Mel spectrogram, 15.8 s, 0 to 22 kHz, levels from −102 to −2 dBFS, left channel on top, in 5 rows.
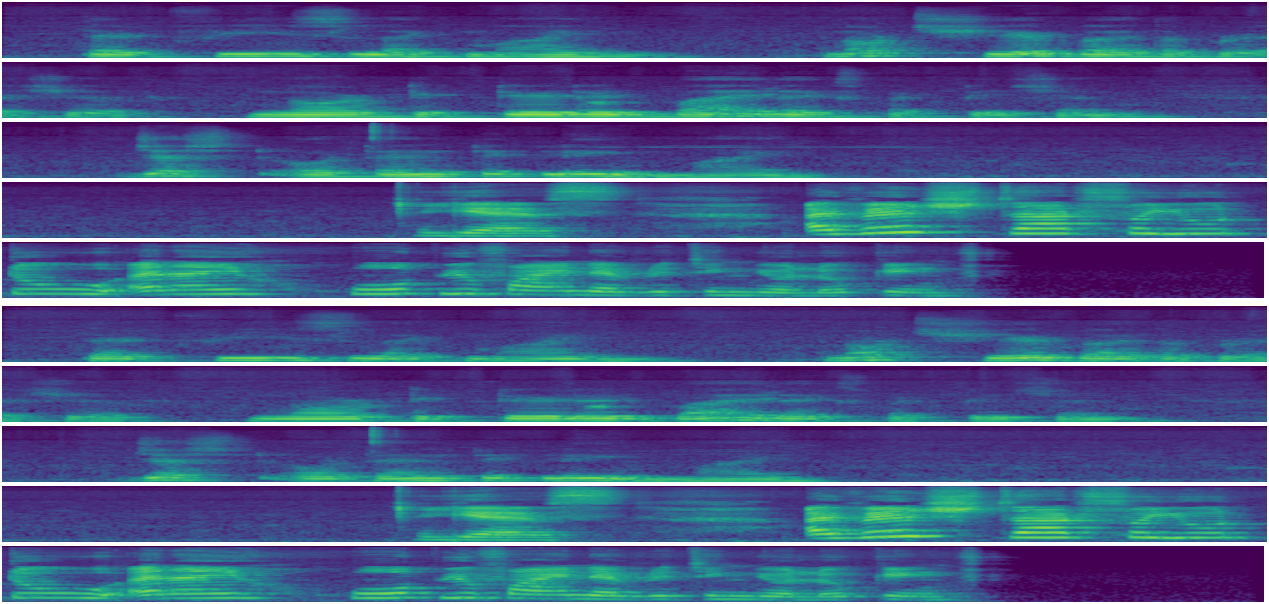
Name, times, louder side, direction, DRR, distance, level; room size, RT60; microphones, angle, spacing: voice 1, 0.2-1.7 2.1-3.5 3.8-6.1 6.6-8.4, left 2 dB, 40° left, 1.9 m, -30 dB
voice 2, 10.5-15.1, right 2 dB, 10° right, 0.5 m, -26 dB
7.9 x 2.9 x 5.8 m
head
